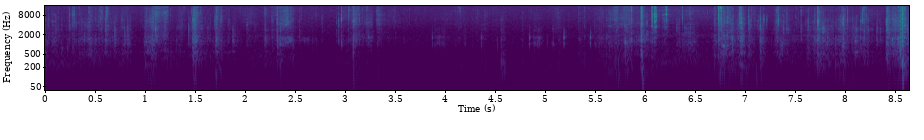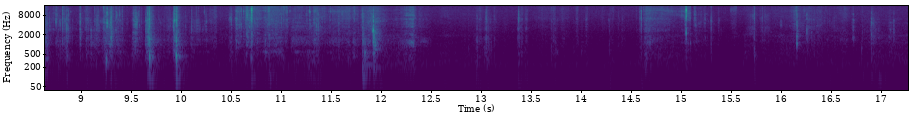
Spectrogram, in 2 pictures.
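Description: Faint crackling and clicking of small painted plastic scrap pieces shifting and catching as a hot-glued, foil-covered base is rolled across the pile, with crinkling foil; the clicks come thicker and louder through the middle.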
